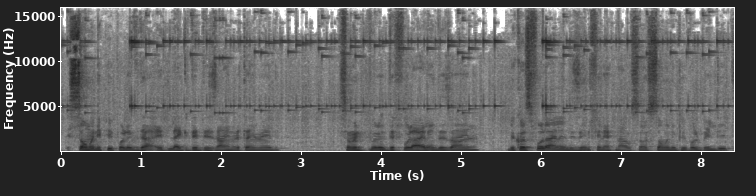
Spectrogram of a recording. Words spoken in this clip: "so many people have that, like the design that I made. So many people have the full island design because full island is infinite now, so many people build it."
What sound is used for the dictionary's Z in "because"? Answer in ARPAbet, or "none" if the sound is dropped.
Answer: Z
